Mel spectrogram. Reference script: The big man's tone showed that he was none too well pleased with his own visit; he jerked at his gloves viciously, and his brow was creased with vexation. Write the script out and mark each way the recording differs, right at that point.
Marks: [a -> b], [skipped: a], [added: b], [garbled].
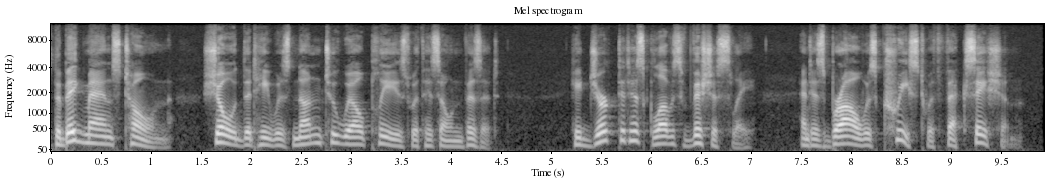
The big man's tone showed that he was none too well pleased with his own visit; he jerked at his gloves viciously, and his brow was creased with vexation.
